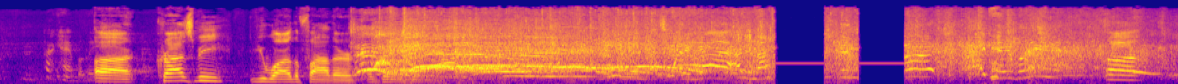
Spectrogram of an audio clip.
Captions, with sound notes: - I can't believe this. - Crosby, you are the father. (audience cheers and claps) - I swear to God and did not (beep). I can't even believe it.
